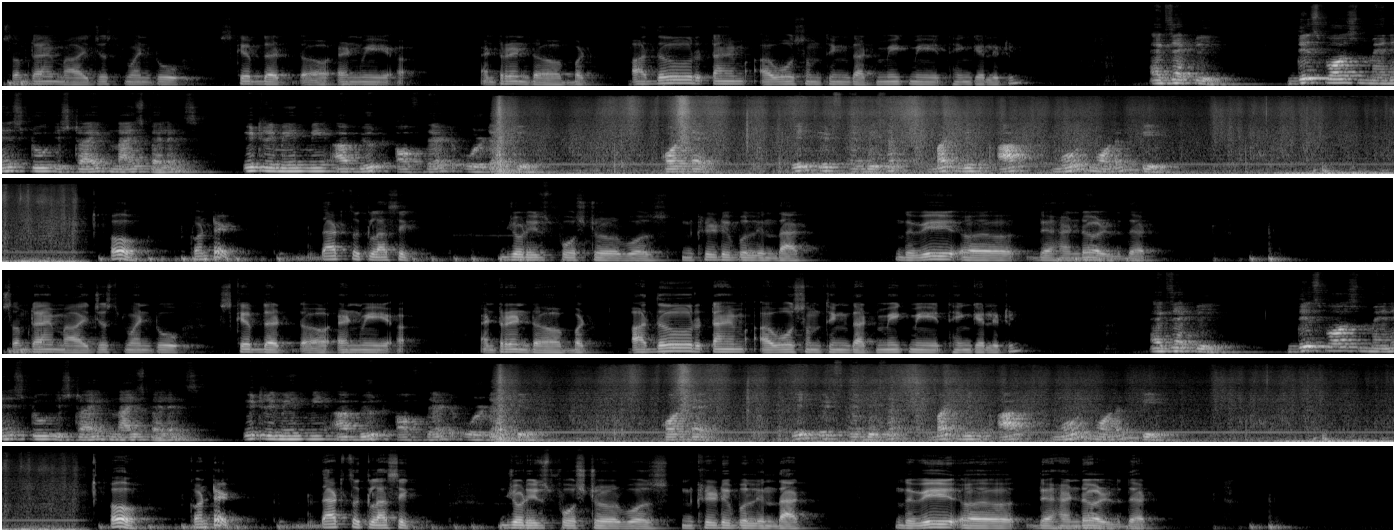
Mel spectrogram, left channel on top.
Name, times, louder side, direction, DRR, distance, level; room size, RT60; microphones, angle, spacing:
voice 1, 0.0-1.9 2.2-4.0 4.8-5.9 6.3-10.2 28.9-29.4 29.7-30.2 30.6-32.0 32.8-35.9 36.8-39.3, right 3 dB, 40° right, 0.5 m, -26 dB
voice 2, 11.5-12.2 12.9-15.9 16.3-19.3 20.5-21.2 21.8-25.7, left 2 dB, 80° left, 3.4 m, -25 dB
sound 1, 18.8-28.6, left 2 dB, 40° left, 1.4 m, -30 dB
16.0 x 8.7 x 4.7 m
head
